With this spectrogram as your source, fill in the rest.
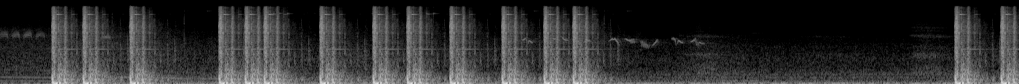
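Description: Rapid bursts of automatic gunfire in the video game Arma 2, loud, close cracks in quick volleys that pause for a few seconds and then resume.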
